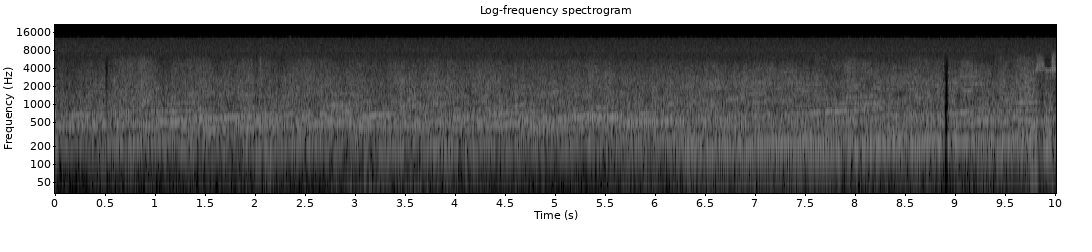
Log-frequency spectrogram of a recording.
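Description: IndyCar race cars at racing speed at the 2008 Nikon Indy 300, a loud continuous engine roar with rising and falling pitch sweeps as cars pass, dense and sustained throughout with no pause.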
